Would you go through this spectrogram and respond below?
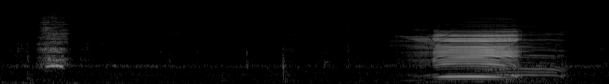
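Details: Breeding-season Hereford herd with a big bull courting and mating cows: a short muffled grunt, several seconds of near-quiet with faint taps, then one long, loud, rough bellowing moo that rises and fades.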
